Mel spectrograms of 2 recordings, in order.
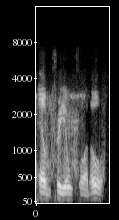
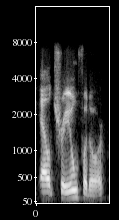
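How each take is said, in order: First: It is said in a Cuban Spanish accent. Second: It is said in a standard Spanish accent. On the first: "if you really want to say it like a Cuban person" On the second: "if you want to say it in the Spanish language"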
